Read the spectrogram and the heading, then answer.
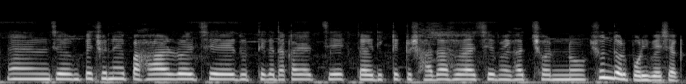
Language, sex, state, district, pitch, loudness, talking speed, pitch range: Bengali, female, West Bengal, Malda, 235 Hz, -16 LUFS, 130 wpm, 225-245 Hz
